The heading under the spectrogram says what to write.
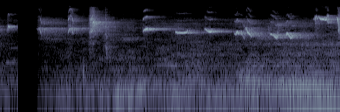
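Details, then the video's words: Sunbird, locally kolibri ninja trotol, singing a rolling song of faint, thin, high, drawn-out whistled notes, some slurred downward, over a soft low background rumble. "Kolibri Ninja Trotol Gacor Ngerol : Singing Hummingbird"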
